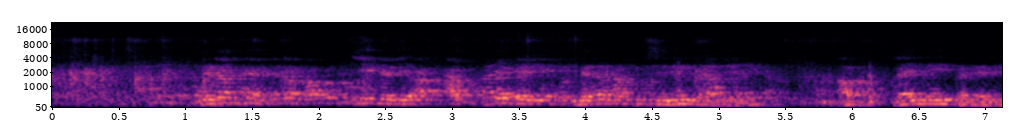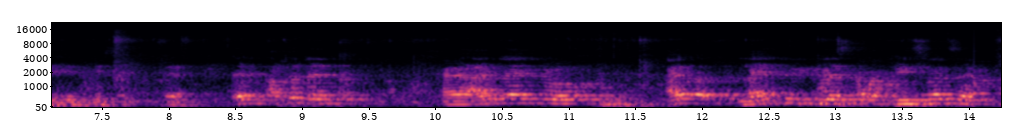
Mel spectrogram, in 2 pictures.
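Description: A woman speaks loudly to the room, heard nearby.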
